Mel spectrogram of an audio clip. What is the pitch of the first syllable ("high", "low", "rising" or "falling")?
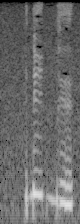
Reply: high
